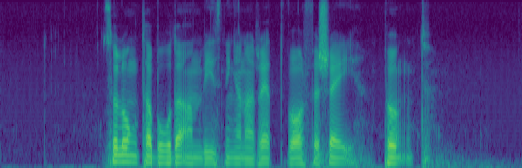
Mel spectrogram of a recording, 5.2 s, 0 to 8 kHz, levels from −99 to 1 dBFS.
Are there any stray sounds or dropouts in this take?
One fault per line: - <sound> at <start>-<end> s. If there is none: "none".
none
